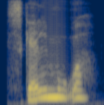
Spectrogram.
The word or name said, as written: skalmur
